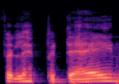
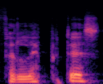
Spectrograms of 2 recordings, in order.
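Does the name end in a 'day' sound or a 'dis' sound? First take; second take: day; dis. First: The name ends with a 'day' sound. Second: The name ends with a 'dis' sound. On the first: The speaker calls it right. "It's pronounced Philippidae" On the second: The speaker calls it wrong. "not Philippidis"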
